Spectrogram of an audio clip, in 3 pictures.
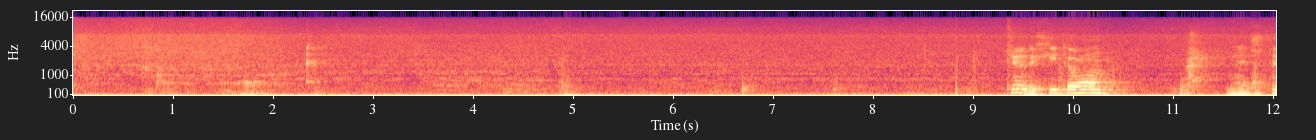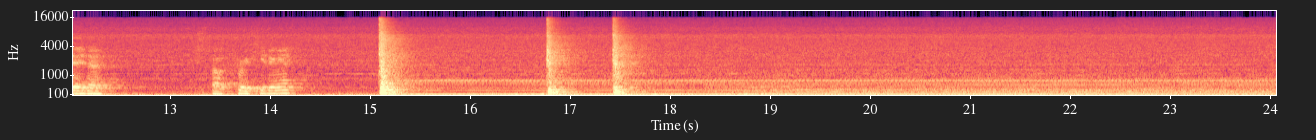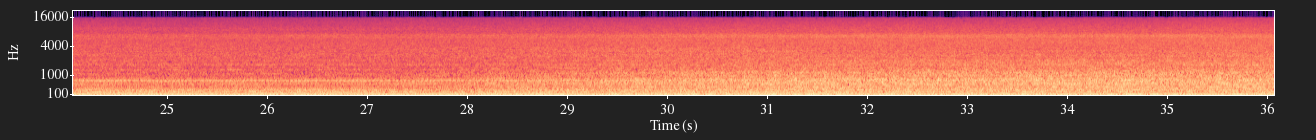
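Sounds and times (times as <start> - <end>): electric motor humming: 15.3 - 30.8.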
